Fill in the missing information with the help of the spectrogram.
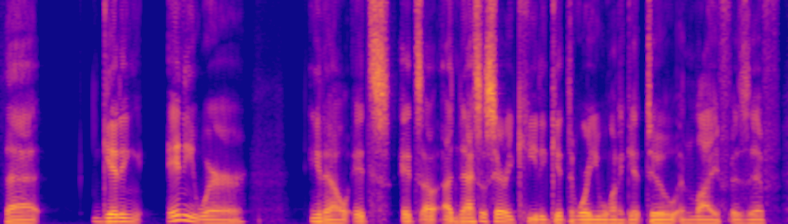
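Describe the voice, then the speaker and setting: Rambling energetic podcast co-host man. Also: on the low side, no room sound, studio quality. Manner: rambling, many restarts and fillers. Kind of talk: casual podcast chat.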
